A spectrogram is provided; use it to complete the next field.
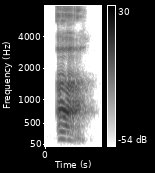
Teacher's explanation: it's right there in the center right in the mouth your mouth is very relaxed your mouth it's kind of halfway open your tongue is not really doing anything it's just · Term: schwa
